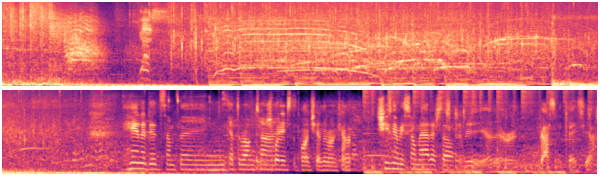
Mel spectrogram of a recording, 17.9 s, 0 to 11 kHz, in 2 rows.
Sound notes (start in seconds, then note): 0.2 dancers shout; 2.4 cheers and applause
